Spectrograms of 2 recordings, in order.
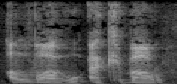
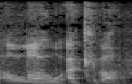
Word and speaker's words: Allahu Akbar: So therefore, a believer, he will not put elongations wherever he likes or feels like, but rather he will He will pronounce the words properly, and this requires learning. Allahu Akbar, like this.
